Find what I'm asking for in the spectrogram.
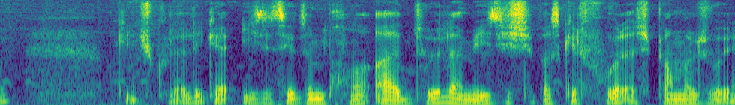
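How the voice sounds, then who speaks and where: Soft-spoken, a man talks at a fairly quick pace. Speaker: gaming youtuber. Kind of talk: gameplay commentary voiceover. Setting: home recording late at night. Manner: casual.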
